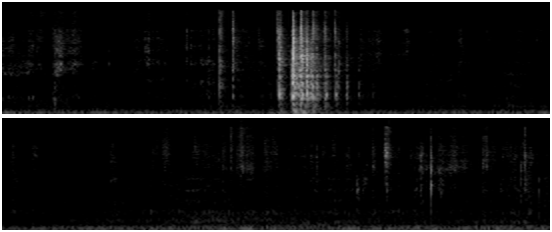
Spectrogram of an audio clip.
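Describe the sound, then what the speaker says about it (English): Scissors snip through card stock for a handmade Mother's Day papercraft card in one short, close burst of crisp cuts, surrounded by quiet handling noises. "Might need to cut"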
